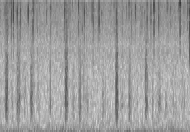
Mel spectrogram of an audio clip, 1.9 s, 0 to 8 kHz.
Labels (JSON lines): {"label": "biophony, grazing", "recorder": "SoundTrap 300"}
